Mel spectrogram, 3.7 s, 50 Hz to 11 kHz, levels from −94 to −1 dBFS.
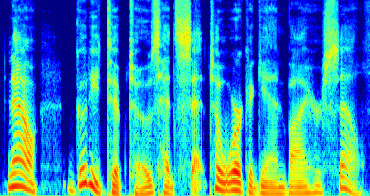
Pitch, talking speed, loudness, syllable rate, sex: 130 Hz, 160 wpm, -19 LUFS, 4.4 syllables/s, male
